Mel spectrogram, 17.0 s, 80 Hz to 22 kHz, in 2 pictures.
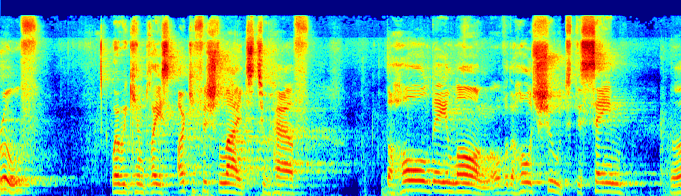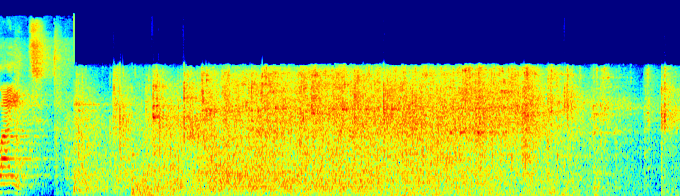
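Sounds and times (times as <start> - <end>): plastic bricks pouring and clattering: 9.8 - 17.0.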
